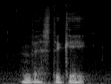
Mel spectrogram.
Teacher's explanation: Actually, we would skip the last T, of course.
